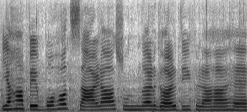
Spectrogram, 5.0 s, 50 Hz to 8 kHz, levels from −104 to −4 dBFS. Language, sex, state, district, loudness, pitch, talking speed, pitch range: Hindi, female, Bihar, Katihar, -16 LUFS, 250 Hz, 110 wpm, 235-265 Hz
